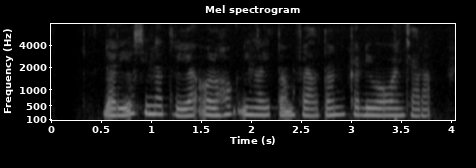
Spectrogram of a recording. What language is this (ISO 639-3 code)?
sun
